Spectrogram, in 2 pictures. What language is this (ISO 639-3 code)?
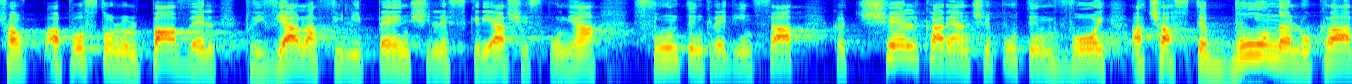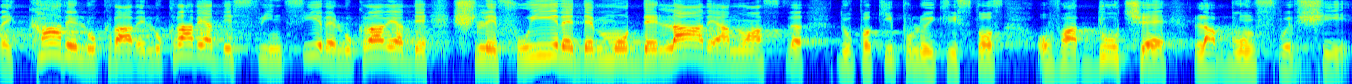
ron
